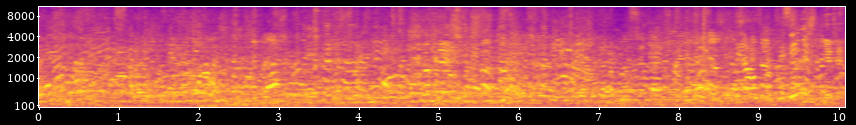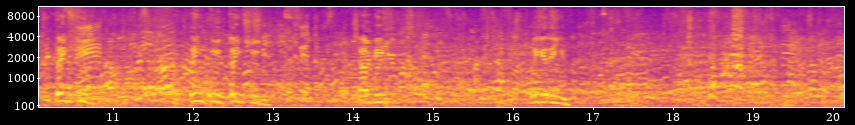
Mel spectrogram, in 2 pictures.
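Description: A crowd of people chattering among themselves, many voices at once, with no music, and a few short sharp clicks.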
